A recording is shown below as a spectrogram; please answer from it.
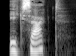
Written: eksakt

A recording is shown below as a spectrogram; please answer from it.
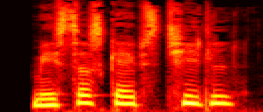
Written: mesterskabstitel

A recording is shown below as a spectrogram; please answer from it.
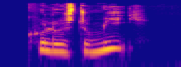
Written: kolostomi

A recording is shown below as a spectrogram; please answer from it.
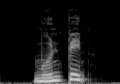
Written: mundbind

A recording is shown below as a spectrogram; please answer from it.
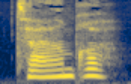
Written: timbre

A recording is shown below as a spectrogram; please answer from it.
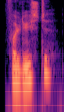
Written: forlyste

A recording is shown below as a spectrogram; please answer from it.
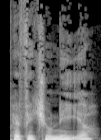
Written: perfektionere

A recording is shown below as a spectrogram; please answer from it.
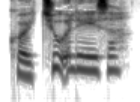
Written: korrekturlæser

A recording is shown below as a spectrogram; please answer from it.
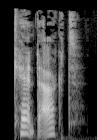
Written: cand.act.

